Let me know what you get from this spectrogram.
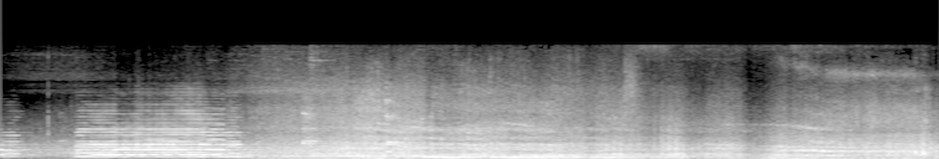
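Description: NJ Transit passenger train sounding a chord horn blast of about a second and a half, starting about a second in. The train then passes close by with a steady, loud rush of wheel and rail noise.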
